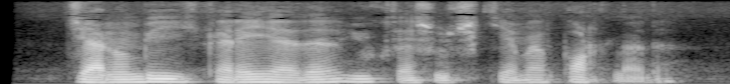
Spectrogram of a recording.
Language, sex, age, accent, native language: Uzbek, male, 18-24, Toshkent shahri, Uzbek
